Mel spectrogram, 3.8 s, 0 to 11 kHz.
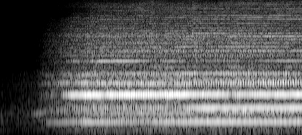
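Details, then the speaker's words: Bathroom exhaust fan after first WD-40 oiling of the bottom axle bearing; spins up into loud, steady, piercing squeal, still not fixed; owner suspects squeak above the bearing where plastic rubs; squealing exhaust fan. "Still sounds terrible. So the first round of oilings didn't really work."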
